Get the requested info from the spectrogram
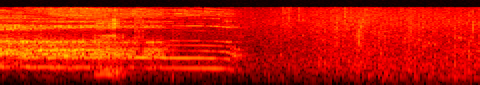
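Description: A rooster crowing: one long, drawn-out crow that falls away and stops about a second in.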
